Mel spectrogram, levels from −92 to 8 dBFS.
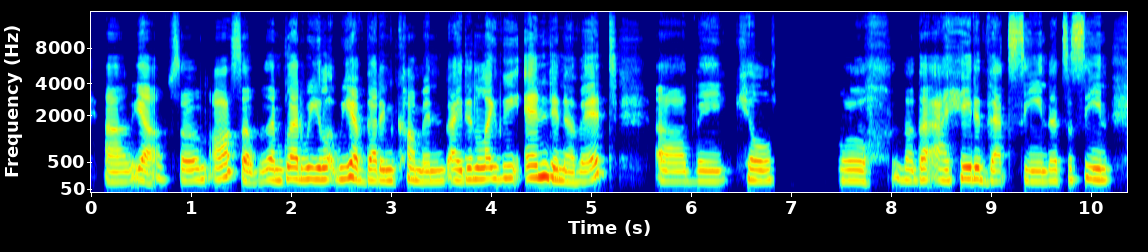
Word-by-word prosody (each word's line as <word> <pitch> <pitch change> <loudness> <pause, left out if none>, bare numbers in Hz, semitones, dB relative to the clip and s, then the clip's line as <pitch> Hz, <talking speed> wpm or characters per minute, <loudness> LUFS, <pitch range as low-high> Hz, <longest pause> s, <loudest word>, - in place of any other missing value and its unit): Uh, 160 0 -2
yeah, 185 -1 +1
so 180 -2 -1
m 195 - -5
awesome, 205 - 0
I'm 180 -1 +1
glad 200 -1 +3
we 195 0 +3
l 195 0 +3
we 200 +4 +1
have 195 -7 +6
that 180 -2 +1
in 175 0 +1
common. 170 -3 -3
I 180 -1 +1
didn't 195 +2 +2
like 200 0 +2
the 215 0 -2
ending 215 -4 +6
of 155 0 -4
it, 265 - 0 0.4
uh, 165 -1 -3
they 170 0 -4
kill 180 -4 -2 0.7
ugh, 175 -2 -3 0.2
no 190 -6 -7
that 190 0 -1
I 180 - -1
hated 200 -1 +2
that 165 -1 -3
scene, 165 -3 -1
that's 175 +1 -6
a - - -4
scene 190 -2 +1
180 Hz, 195 wpm, -23 LUFS, 170-195 Hz, 0.7 s, have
